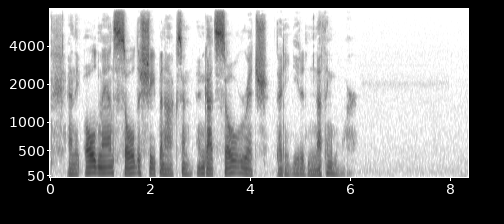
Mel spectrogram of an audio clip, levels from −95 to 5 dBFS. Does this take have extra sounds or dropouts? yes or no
no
